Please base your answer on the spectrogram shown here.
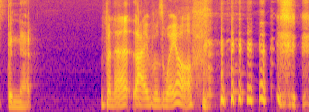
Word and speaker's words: Banette: See, I was going to say uh it's it's banette.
